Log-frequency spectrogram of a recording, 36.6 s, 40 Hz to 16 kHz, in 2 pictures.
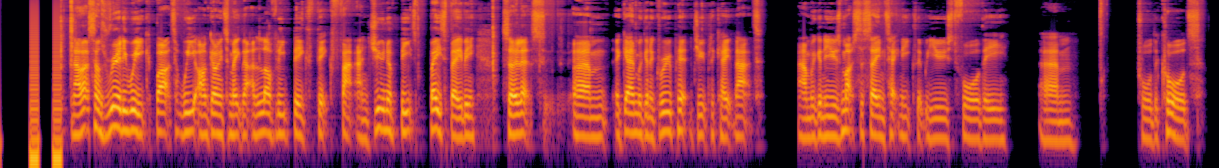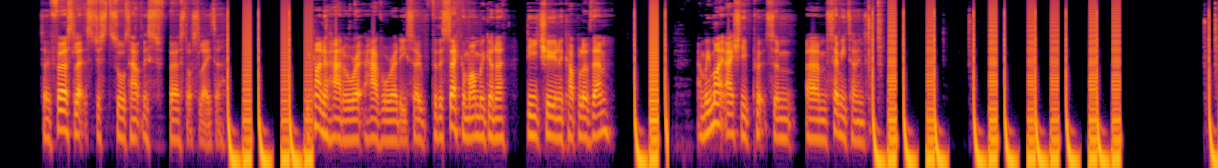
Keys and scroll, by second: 0.8 space, 3.8 super+s, 8.0 super+g, 21.6 space, 22.9 space, 27.7 space, 31.2 space, 32.4 space.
